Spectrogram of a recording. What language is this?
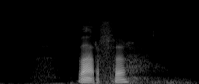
Swedish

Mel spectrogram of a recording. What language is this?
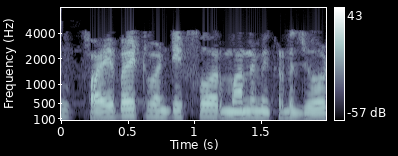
Telugu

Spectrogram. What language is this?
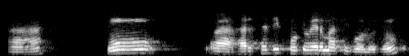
Gujarati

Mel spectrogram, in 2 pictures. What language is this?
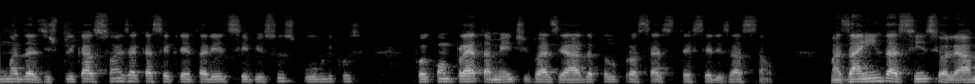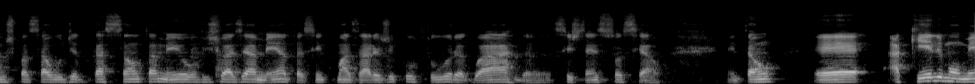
Portuguese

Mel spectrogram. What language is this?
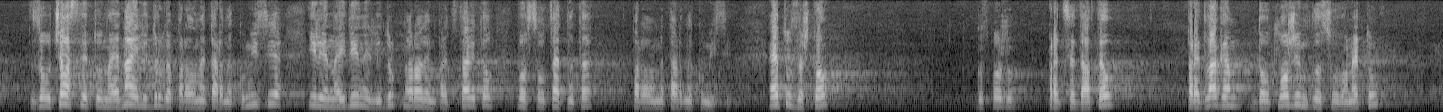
Bulgarian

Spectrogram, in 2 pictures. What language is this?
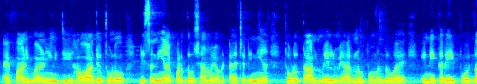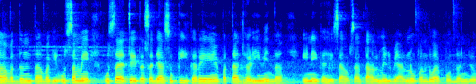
Sindhi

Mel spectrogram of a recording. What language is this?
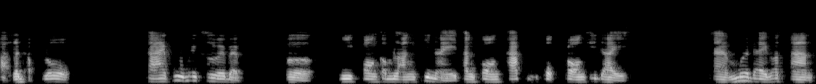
Thai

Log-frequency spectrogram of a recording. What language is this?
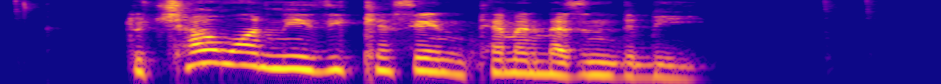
Kurdish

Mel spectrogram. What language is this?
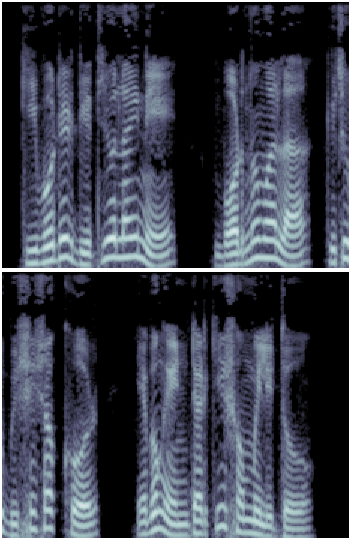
Bangla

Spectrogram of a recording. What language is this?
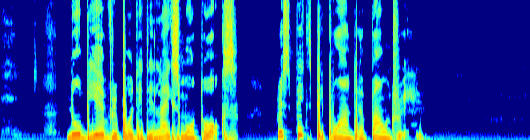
Nigerian Pidgin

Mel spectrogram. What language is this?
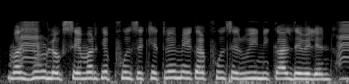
Bhojpuri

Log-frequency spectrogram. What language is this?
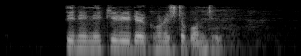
Bangla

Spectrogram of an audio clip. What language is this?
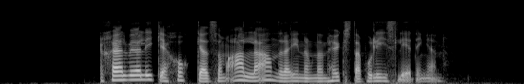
Swedish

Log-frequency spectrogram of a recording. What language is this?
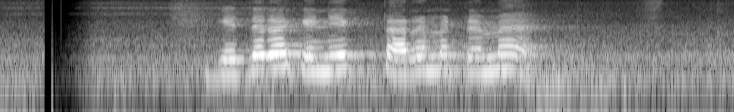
Sinhala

